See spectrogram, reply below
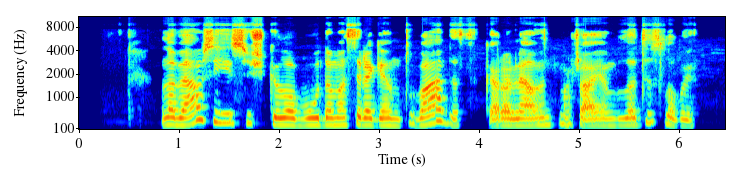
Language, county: Lithuanian, Klaipėda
